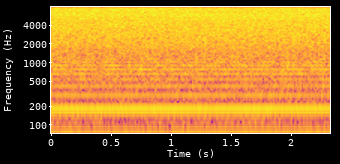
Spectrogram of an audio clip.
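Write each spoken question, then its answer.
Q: What does the man imply?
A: He can't help with the homework tonight.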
